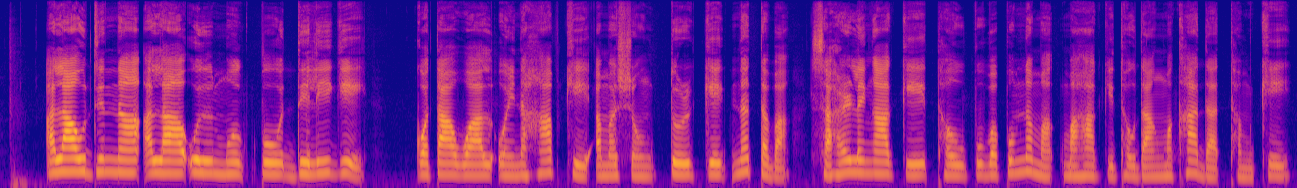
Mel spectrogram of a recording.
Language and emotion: Manipuri, neutral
